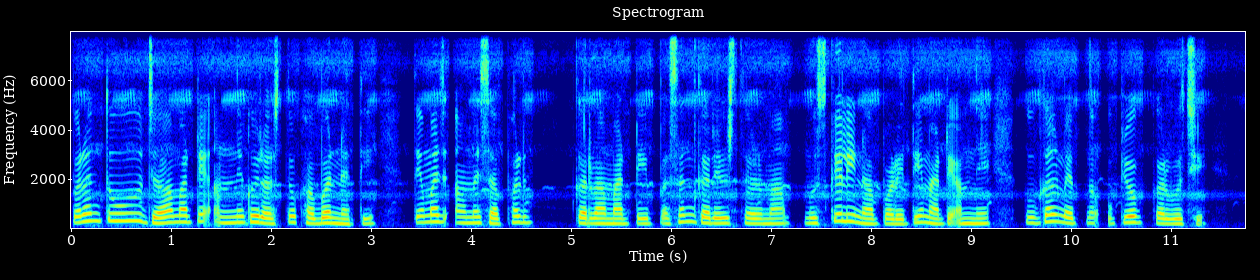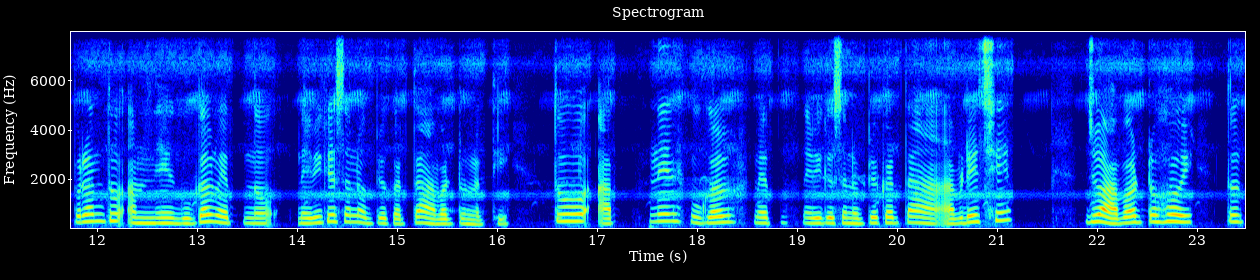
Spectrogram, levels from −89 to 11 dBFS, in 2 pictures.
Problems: constant background noise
